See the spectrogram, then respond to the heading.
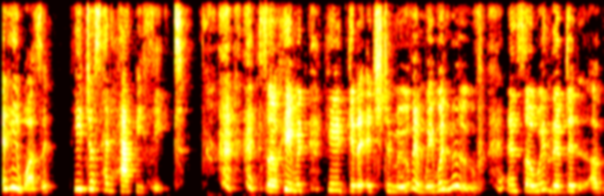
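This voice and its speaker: A woman's voice: on the high side, expressive, moderate pace. A woman from Texas and the Midwest hosting an interview in a casual, reflective conversational style. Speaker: interview host.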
